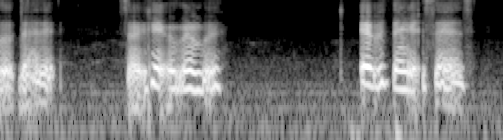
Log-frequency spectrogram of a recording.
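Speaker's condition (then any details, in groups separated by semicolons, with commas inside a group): Spinal muscular atrophy type 2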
